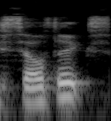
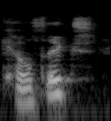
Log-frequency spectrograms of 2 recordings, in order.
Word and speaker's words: Celtics: I always correct people when they say Celtics. I know that there's a Celtics team, but I say Celtics. Get it right. That's how you say it.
